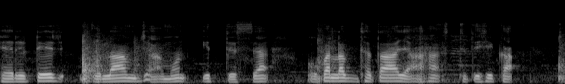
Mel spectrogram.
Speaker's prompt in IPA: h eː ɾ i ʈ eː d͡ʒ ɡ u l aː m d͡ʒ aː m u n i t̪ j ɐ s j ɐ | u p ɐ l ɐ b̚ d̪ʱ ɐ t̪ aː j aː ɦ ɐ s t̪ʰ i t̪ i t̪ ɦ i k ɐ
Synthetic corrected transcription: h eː ɾ i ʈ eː d͡ʒ ɡ u l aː m d͡ʒ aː m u n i t̪ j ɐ s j ɐ | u p ɐ l ɐ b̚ d̪ʱ ɐ t̪ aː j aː ɦ ɐ s t̪ʰ i t̪ i ɦ i k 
